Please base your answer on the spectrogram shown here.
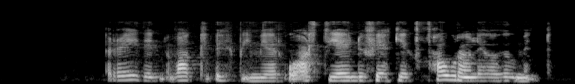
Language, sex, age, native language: Icelandic, female, 50-59, Icelandic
